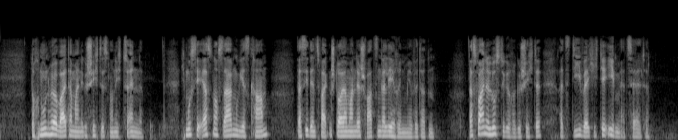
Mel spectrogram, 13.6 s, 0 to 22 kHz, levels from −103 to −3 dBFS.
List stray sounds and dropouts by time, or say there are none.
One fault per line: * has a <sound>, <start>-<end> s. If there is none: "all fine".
all fine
